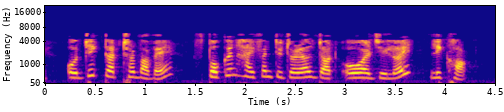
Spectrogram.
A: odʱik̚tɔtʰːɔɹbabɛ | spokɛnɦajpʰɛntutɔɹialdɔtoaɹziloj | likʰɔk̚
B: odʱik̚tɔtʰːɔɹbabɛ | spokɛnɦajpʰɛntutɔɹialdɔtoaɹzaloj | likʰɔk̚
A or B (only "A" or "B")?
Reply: A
